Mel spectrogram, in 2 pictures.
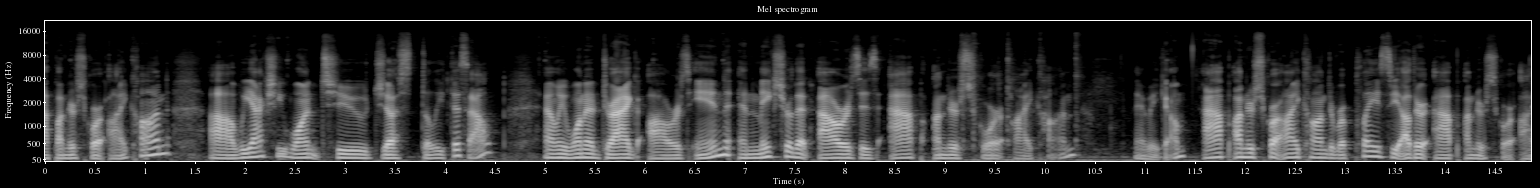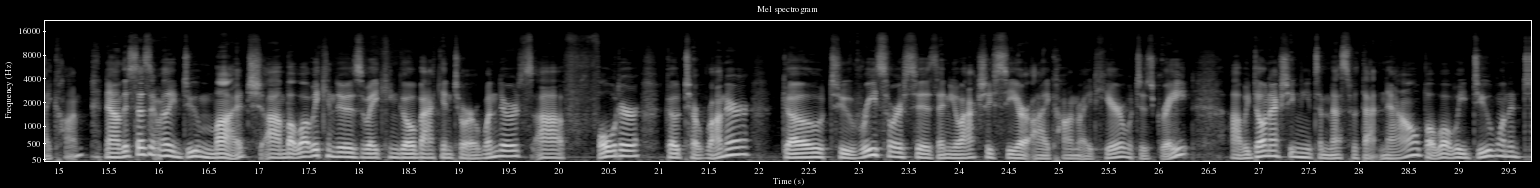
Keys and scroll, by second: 4.4 Delete, 7.6 F2, 9.2 BackSpace, 9.9 shift+-, 10.3 Return.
